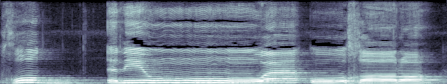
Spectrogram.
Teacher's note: Tanwin dimasukkan ke huruf wau disertai dengung dua harakat. · Ini Bunda tanwin baris 2 di bawah berjumpa dengan waw, hukumnya idgham bi gunnah. Tanwin dimasukkan ke huruf waw disertai dengung 2 harokat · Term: idgham bighunah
